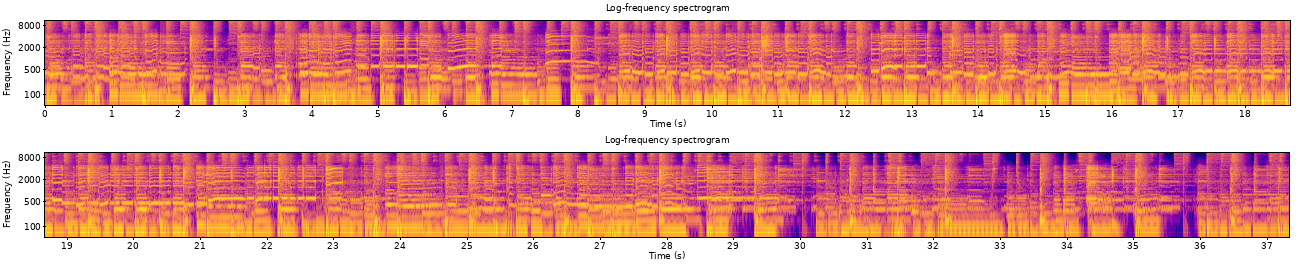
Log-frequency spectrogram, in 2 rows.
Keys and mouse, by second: 0.9 alt+click, 2.7 ctrl+z, 4.6-5.6 typing, 6.9 alt+click, 8.0 double click, 9.5 alt+click, 11.6 alt+click, 13.8 alt+click, 15.3 ], 15.5 ], 15.7 ], 16.9 alt+click, 19.0 right click, 22.2 alt+click, 22.9 alt+click, 23.8 double click, 26.5 alt+click, 29.2 alt+click, 30.8 alt+click, 32.4 alt+click, 34.3 alt+click, 36.0 alt+click, 37.1 double click.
